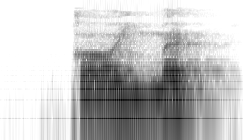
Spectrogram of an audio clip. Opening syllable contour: low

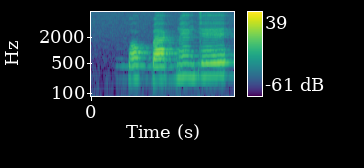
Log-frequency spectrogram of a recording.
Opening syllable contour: low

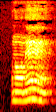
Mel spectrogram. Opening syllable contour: low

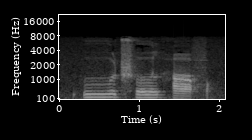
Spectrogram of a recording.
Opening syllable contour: high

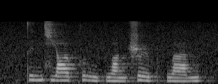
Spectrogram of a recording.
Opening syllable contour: high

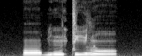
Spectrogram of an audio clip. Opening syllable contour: low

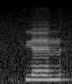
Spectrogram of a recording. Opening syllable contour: high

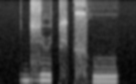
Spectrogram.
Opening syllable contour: falling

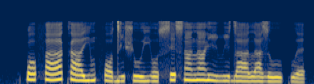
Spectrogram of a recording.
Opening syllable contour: rising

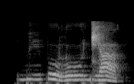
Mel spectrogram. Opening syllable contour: high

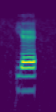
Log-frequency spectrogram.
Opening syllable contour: high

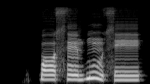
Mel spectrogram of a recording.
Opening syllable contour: high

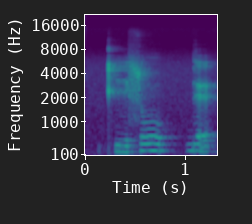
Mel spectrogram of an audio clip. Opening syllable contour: low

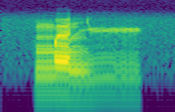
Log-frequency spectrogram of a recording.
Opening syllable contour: low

